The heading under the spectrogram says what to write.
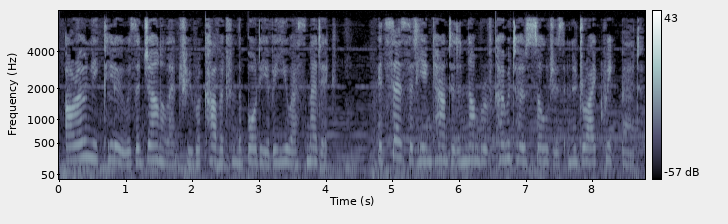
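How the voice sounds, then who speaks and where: A woman playing a composed officer who recounts a war in measured, grave, matter-of-fact scripted narration. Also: medium pitch, highs cut off, close to an everyday voice. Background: clear background music.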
